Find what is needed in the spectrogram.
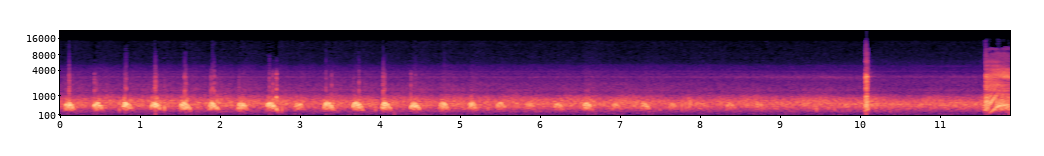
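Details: Fetal heartbeat at 10 weeks of pregnancy: rapid, regular whooshing pulses on Doppler of about 165 a minute, fading out partway.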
